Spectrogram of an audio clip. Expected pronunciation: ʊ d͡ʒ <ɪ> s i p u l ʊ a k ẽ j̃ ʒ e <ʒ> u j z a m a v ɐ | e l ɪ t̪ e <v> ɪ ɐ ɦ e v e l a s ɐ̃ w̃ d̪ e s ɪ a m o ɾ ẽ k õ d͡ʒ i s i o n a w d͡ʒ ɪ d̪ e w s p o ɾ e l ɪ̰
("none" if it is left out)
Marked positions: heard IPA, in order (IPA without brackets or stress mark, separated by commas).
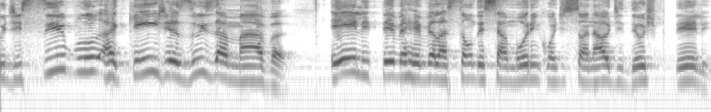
i, z, v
